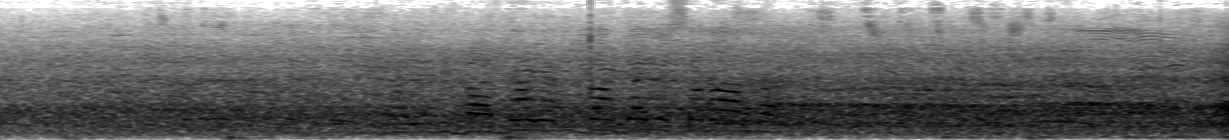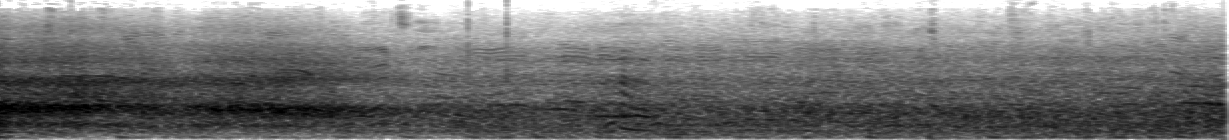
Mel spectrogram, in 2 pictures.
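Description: A large stadium crowd roars and chants loudly outdoors.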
